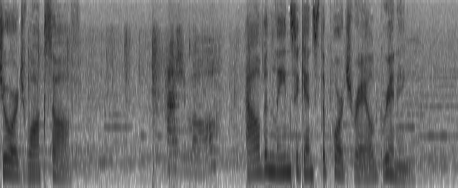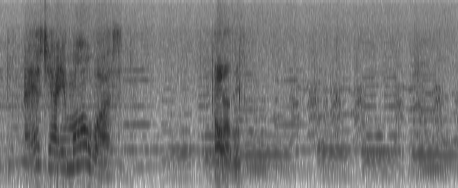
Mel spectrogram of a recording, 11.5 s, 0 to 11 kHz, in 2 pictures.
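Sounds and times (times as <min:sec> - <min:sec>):
speech: 0:00.0 - 0:01.0, 0:02.2 - 0:05.3, 0:06.2 - 0:07.3, 0:08.4 - 0:08.9
two hound dogs baying on a fox hunt: 0:08.8 - 0:11.4.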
